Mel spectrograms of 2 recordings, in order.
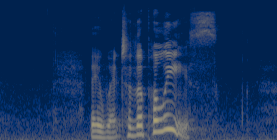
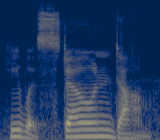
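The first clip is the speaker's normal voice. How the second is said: plain reading voice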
